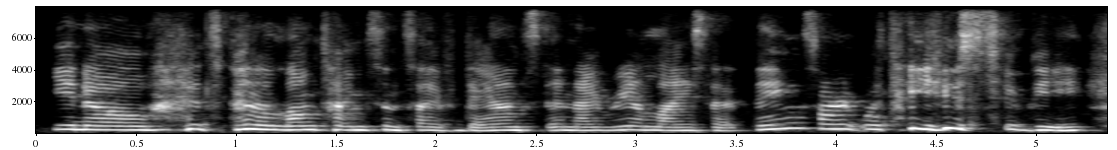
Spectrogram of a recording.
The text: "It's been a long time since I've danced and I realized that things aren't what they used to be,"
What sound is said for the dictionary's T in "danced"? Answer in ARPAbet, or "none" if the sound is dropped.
T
